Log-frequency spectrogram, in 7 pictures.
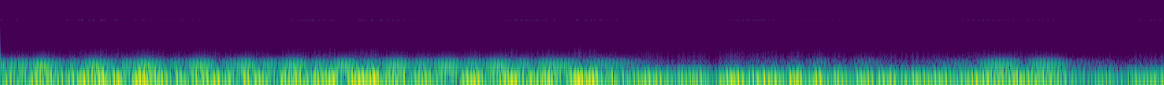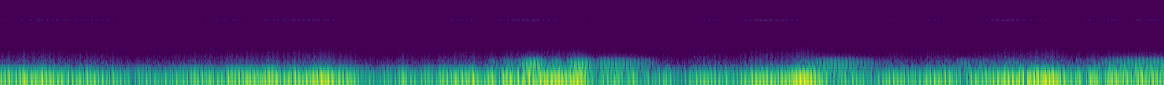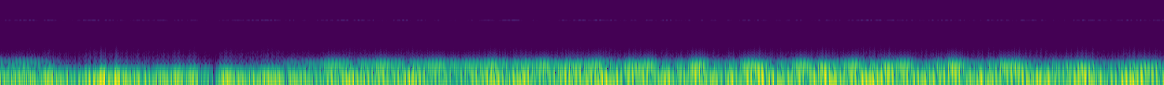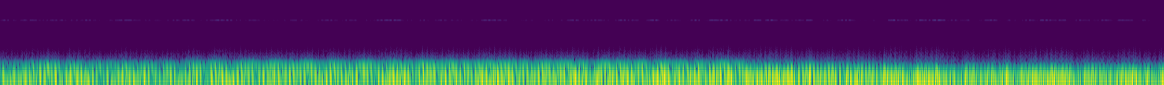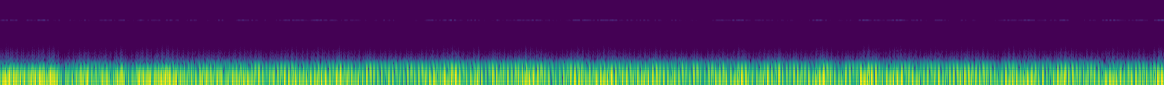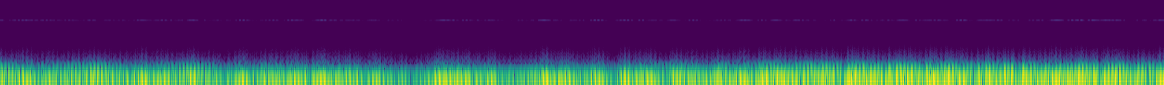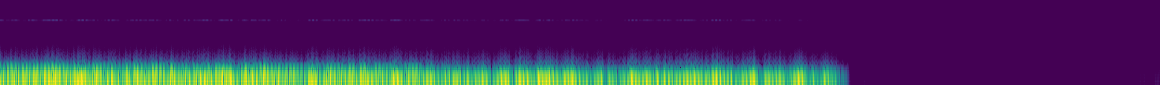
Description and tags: A low bassy rumbly science fiction sounding sample with a high pitched tone in the background.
